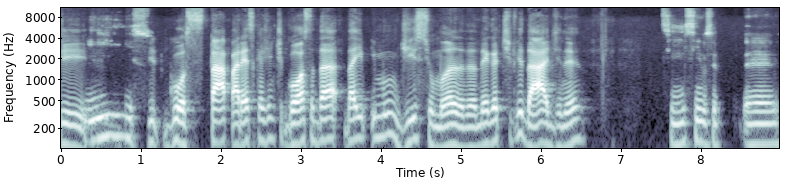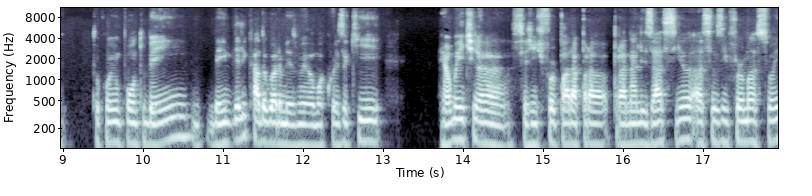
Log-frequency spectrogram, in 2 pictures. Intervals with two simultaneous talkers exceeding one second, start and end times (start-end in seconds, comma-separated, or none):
none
